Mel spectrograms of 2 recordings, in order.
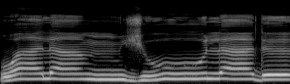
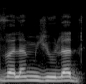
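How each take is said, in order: First: The vowel after the y is drawn out. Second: The vowel after the y is short. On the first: The speaker calls it right. "या को थोड़ा खींच के अदा करेंगे" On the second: The speaker calls it wrong. "अक्सर लोग पढ़ते हैं"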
